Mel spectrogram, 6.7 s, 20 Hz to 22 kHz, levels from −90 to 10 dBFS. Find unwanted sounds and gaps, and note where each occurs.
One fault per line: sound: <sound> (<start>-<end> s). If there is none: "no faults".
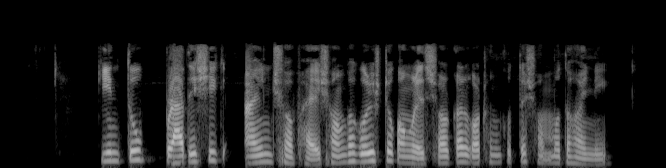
sound: dropout (4.8-4.8 s)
